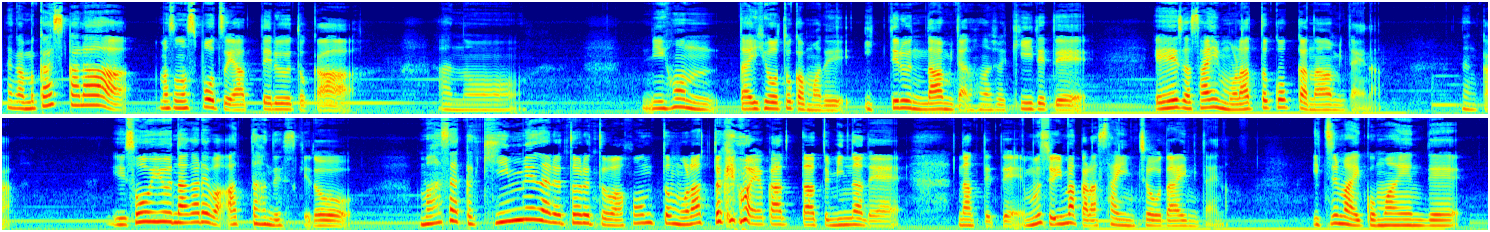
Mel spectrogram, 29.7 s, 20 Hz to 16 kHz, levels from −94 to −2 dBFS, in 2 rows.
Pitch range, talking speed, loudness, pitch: 170-255 Hz, 280 characters per minute, -20 LUFS, 205 Hz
